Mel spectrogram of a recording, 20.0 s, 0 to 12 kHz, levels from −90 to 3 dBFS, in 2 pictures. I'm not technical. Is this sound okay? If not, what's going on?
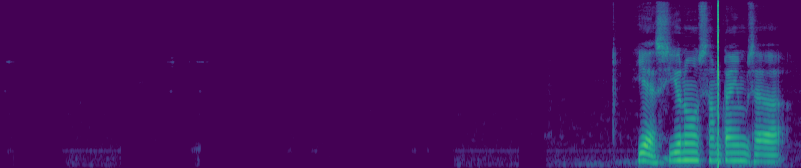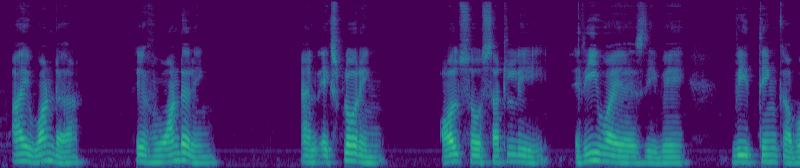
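No. At 8.97 s, between "you know" and "uh I wonder", the player reads the embedded cover picture as sound (file tags played as audio), producing a very brief, loud burst of static.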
